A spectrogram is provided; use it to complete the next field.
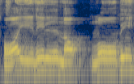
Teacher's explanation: جو میں پہلے قاعدہ بتا چکا کہ را کے اوپر زبر یا پیش ہو تو را موٹی پڑھی جاتی ہے، اس را کے نیچے زیر ہے اس لیے یہ را باریک پڑھی جائے گی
